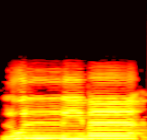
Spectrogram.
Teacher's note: dhammah tanwin melebur ke lam tanpa disertai dengung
